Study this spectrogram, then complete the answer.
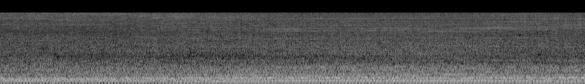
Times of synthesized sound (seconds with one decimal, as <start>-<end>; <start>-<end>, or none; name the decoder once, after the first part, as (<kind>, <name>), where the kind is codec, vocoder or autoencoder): none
